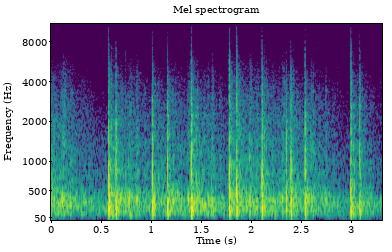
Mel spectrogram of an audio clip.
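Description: A fireworks display at the Kentucky Derby Festival in Louisville, with a rapid irregular string of sharp bangs and crackles over a continuous rumbling wash.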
